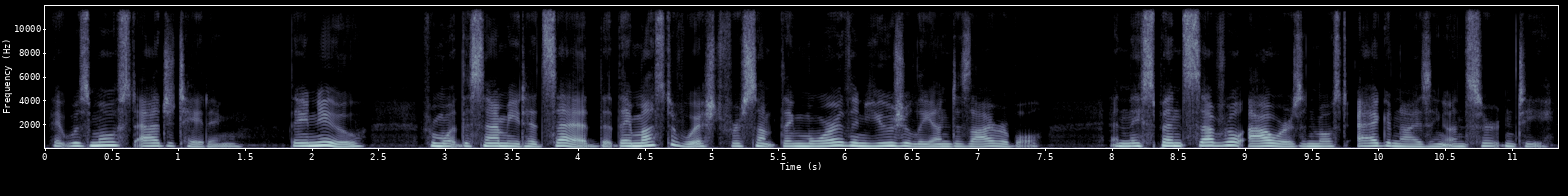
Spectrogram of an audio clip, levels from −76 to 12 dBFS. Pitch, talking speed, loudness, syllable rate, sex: 220 Hz, 170 wpm, -16 LUFS, 5.2 syllables/s, female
